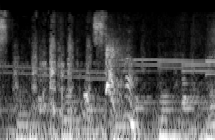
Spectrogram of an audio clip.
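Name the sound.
dog panting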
